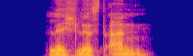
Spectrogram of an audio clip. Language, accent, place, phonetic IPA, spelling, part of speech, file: German, Germany, Berlin, [ˌlɛçləst ˈan], lächlest an, verb, De-lächlest an.ogg
- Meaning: second-person singular subjunctive I of anlächeln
